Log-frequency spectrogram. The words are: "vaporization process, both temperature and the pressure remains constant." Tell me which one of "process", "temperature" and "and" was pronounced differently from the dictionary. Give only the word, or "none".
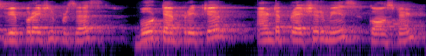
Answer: none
